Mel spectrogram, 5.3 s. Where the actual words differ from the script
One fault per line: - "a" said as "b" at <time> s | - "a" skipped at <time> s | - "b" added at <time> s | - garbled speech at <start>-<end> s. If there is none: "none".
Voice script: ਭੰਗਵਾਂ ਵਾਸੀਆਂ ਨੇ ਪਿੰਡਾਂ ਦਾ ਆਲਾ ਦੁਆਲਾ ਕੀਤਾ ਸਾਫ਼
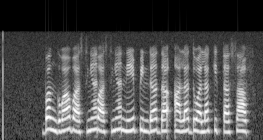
- "ਵਾਸੀਆਂ" added at 1.9 s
